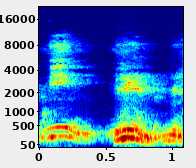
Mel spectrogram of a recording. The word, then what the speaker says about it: meme: Meme. M-E-M-E. Yeah, I know. I pronounced it in my primitive Slavic. Our writing is much simpler. It's meant to rhyme with gene.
